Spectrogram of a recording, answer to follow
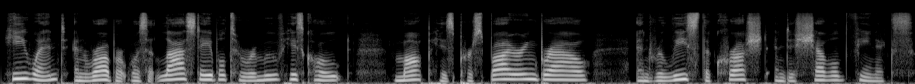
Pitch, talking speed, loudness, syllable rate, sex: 200 Hz, 150 wpm, -19 LUFS, 4.5 syllables/s, female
